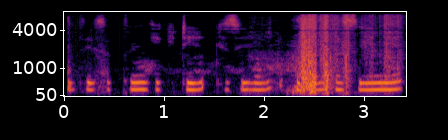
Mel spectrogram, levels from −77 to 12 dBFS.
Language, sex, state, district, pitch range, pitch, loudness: Hindi, female, Uttar Pradesh, Etah, 240-245 Hz, 245 Hz, -19 LUFS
